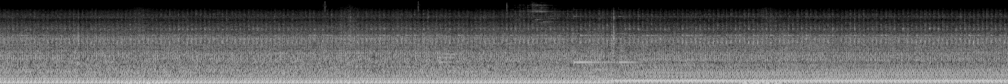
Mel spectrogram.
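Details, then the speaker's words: Lawnmower engine test run after replacing a bent crankshaft; steady, even putter with a slight step up in speed partway, no knocking or rattle; blade still slightly unbalanced with a little shake, far less than before; running healthy. "so there's no knocking noise nothing doing anything it shouldn't do"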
